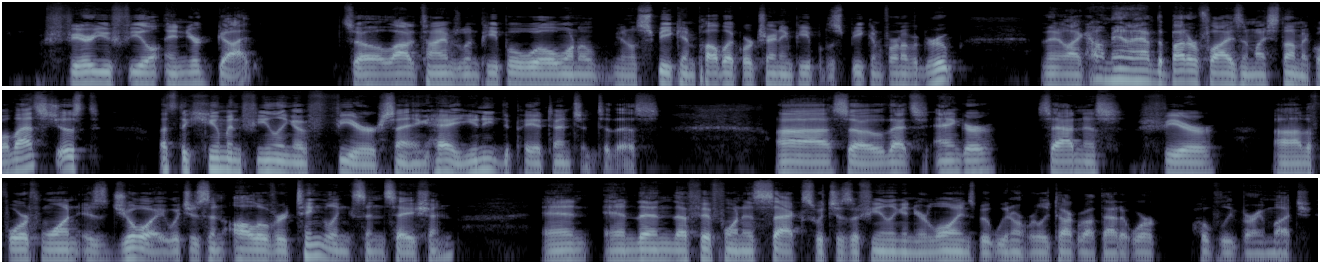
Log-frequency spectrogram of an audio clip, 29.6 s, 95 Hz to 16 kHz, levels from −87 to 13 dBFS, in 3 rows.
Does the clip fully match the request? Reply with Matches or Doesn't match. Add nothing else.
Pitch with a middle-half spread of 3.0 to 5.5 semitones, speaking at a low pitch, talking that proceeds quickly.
Doesn't match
